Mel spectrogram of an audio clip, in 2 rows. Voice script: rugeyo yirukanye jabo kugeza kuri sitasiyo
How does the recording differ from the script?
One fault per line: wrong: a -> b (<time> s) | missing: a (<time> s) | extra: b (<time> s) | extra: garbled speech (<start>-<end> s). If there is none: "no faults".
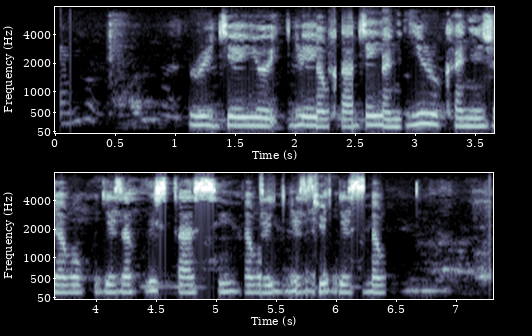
extra: garbled speech (1.9-2.9 s)
extra: garbled speech (5.2-6.4 s)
